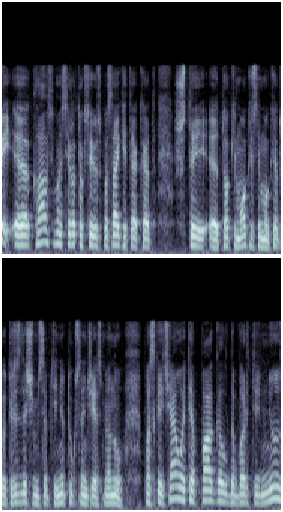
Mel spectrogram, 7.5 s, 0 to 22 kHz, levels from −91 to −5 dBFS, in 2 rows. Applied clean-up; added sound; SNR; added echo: none; none; none; none.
